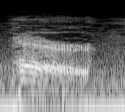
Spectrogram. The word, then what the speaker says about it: pair: E sim, é a mesma pronúncia de pera, pair.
